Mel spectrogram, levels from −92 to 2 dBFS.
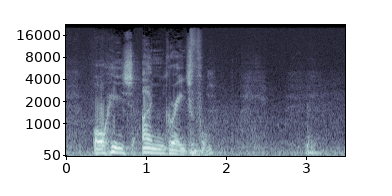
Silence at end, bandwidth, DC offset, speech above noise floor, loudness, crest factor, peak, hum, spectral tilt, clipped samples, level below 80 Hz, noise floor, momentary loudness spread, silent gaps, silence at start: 0 s; over 20 kHz; under 0.1%; 21 dB; -13 LUFS; 14 dB; 0 dBFS; none; -6 dB/octave; 0.2%; -32 dBFS; -32 dBFS; 22 LU; none; 0 s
